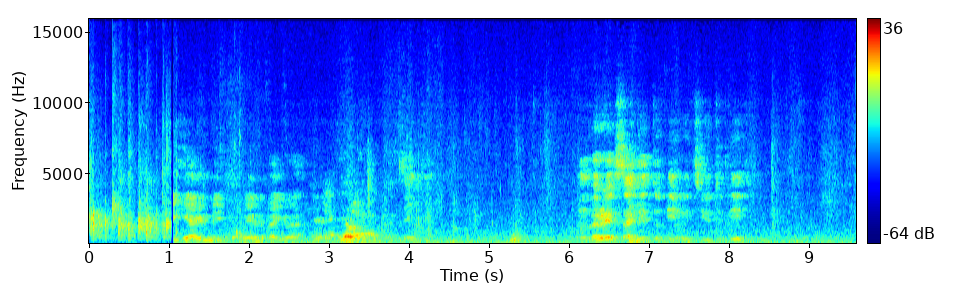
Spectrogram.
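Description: A man speaks calmly into microphones.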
